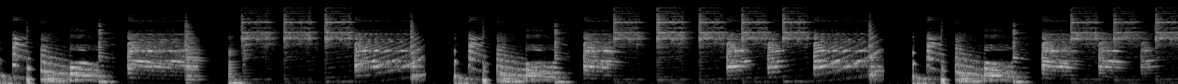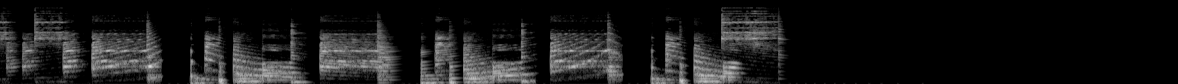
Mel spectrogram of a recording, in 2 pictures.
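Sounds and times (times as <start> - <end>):
rhythm: 0.1 - 14.9, 15.5 - 17.2, 18.4 - 19.6.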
